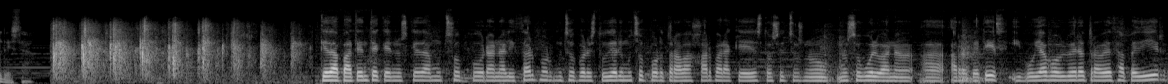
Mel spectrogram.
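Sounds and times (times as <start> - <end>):
speech: 0.0 - 0.4, 3.2 - 11.6
applause at a memorial gathering: 0.5 - 3.2.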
